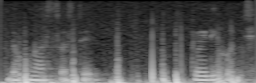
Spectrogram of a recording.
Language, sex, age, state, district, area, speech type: Bengali, male, 30-45, West Bengal, North 24 Parganas, rural, spontaneous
